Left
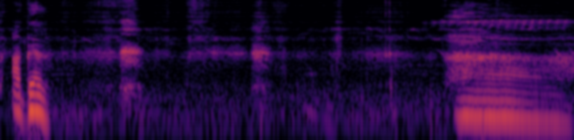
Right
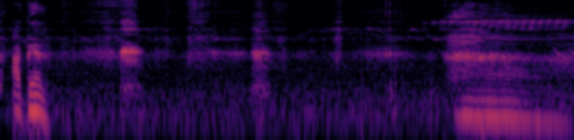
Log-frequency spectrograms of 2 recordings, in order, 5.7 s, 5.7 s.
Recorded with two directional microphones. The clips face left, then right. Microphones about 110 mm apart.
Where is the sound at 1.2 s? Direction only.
5° left (ahead or behind).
